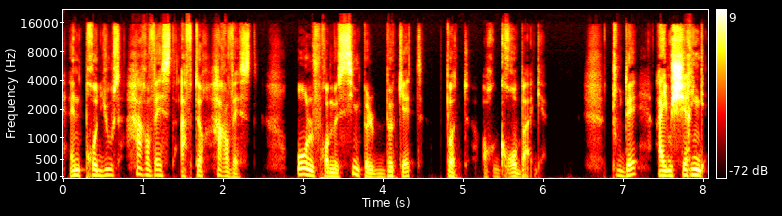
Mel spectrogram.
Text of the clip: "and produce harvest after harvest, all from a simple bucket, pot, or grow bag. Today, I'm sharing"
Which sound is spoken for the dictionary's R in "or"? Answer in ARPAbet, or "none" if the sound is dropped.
R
